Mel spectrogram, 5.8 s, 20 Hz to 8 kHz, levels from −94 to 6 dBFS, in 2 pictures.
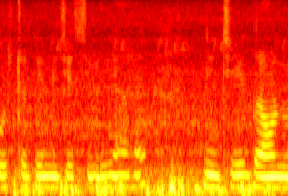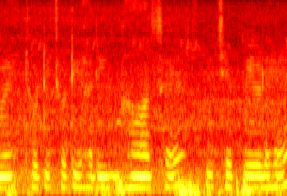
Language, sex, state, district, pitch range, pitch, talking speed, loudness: Hindi, female, Jharkhand, Jamtara, 155-170 Hz, 165 Hz, 175 wpm, -16 LUFS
